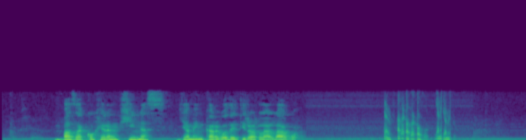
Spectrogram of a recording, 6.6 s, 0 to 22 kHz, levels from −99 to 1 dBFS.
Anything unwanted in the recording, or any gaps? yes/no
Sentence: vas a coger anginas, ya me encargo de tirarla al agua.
yes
